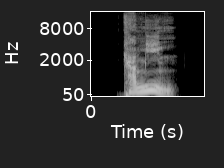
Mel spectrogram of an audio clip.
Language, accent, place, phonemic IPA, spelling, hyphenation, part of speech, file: German, Germany, Berlin, /kaˈmiːn/, Kamin, Ka‧min, noun, De-Kamin.ogg
- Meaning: 1. fireplace 2. chimney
